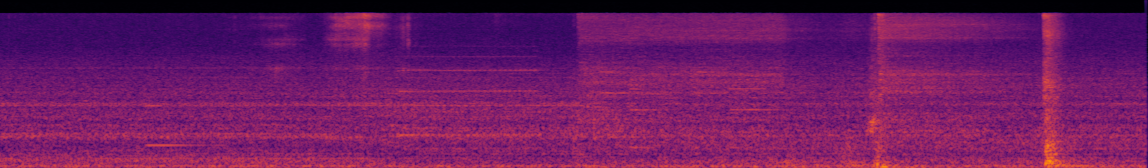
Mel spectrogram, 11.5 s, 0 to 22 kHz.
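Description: Sanyo 6000 series electric train standing at a platform: a steady low hum from the train, with a few faint tones coming and going. Near the end come two sharp knocks, a second and a half apart, the second louder.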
